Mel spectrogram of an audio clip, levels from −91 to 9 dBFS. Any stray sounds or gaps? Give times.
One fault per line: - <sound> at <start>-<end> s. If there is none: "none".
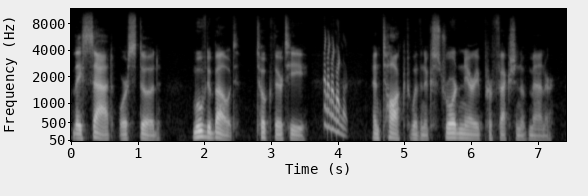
- chirp at 3.8-4.2 s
